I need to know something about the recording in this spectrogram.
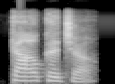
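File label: "cowcatcher", Indian English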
